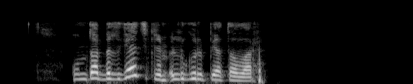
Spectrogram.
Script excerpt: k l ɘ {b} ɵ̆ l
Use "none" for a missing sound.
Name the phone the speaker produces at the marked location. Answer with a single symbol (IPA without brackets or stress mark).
m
